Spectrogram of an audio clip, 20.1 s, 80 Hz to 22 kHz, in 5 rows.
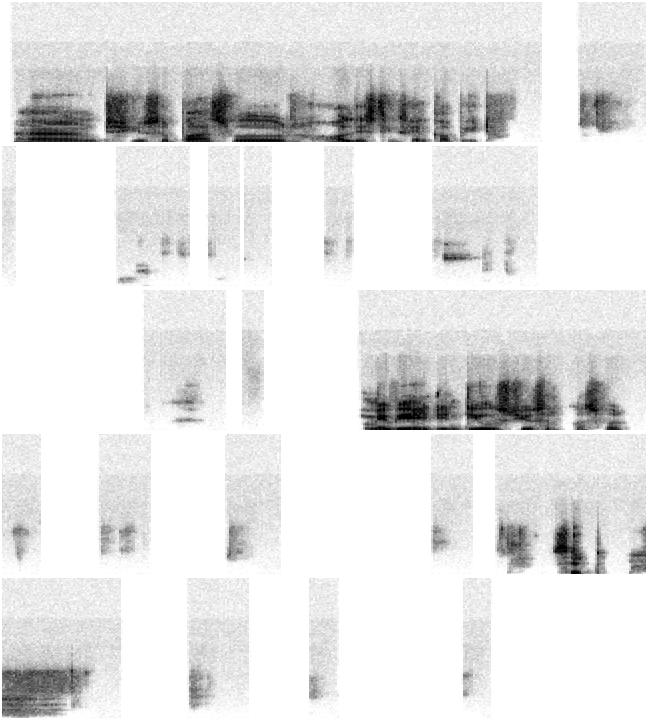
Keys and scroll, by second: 2.2 ctrl+x.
